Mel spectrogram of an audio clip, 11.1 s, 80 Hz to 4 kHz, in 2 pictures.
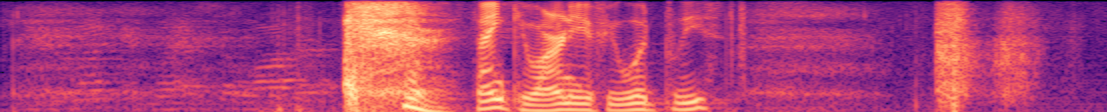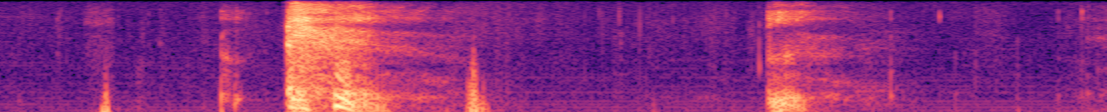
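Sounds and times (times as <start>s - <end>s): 
harsh dry hacking coughing fit from a dry throat tickle: 1.7s - 2.3s, 6.6s - 8.0s, 9.4s - 10.0s
speech: 2.0s - 3.7s.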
